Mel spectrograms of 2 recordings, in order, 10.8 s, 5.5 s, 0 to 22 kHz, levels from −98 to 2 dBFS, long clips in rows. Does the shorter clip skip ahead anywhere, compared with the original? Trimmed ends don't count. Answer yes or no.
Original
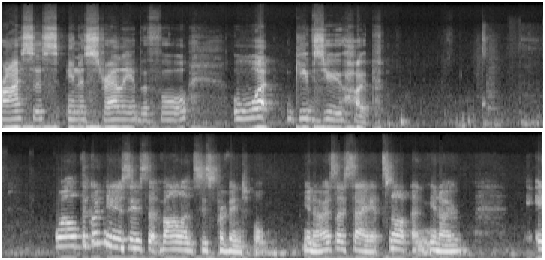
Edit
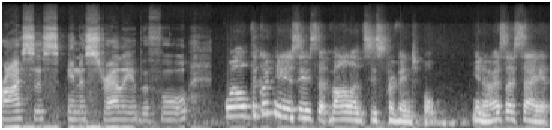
yes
